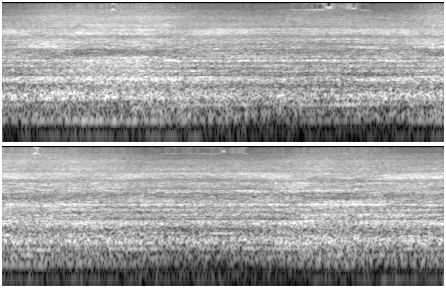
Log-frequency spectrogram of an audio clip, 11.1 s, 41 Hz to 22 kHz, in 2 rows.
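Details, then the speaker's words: 1992 Hoover Elite II Total System Performance 430 (U4617-910) upright vacuum: steady, even airy roar with no wobble, rattle or scraping over eleven seconds; motor and fan run exceptionally smooth, normal running. "runs exceptionally smooth runs very nice and quiet almost sounds like the original 5 amp motor i wanted but definitely performs much better than that 5 amp would have"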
